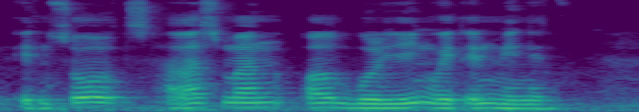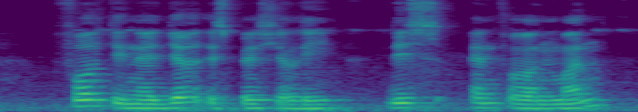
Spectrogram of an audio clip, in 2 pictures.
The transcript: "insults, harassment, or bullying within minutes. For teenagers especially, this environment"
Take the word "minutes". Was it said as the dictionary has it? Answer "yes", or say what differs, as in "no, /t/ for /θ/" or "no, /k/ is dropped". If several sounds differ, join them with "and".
no, /s/ is dropped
